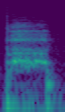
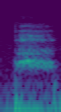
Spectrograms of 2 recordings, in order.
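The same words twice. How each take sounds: First: The syllable is puffed out with strong force. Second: The syllable is puffed out with moderate force. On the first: "And then even, even more" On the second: "let's increase uh, some effort or energy to it. Let's make it like this"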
